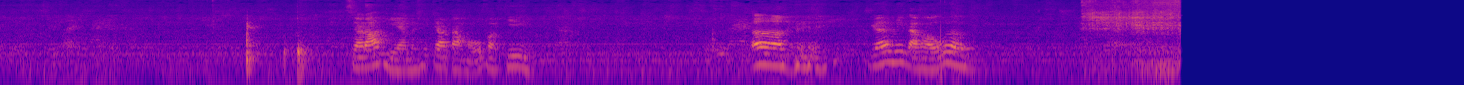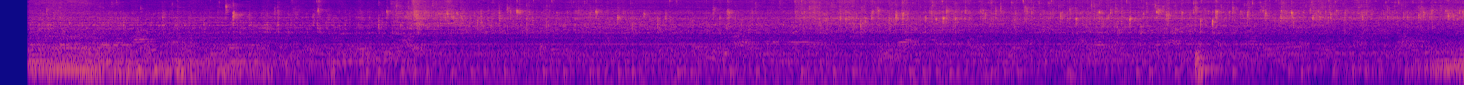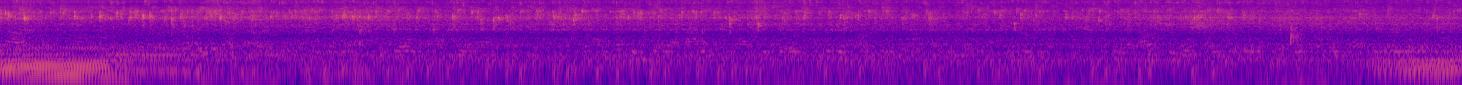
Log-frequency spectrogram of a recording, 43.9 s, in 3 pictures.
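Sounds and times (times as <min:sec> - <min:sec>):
tofu sizzling in hot oil: 0:10.8 - 0:11.8, 0:15.0 - 0:43.2
oil popping and crackling: 0:15.0 - 0:43.9.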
